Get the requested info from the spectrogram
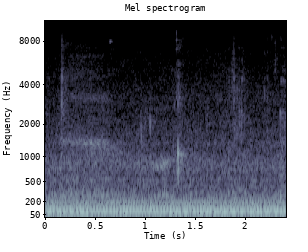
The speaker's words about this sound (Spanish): Después de este primer sorbito, los lunes hay que tomar un poco más de café porque empieza la semana informativa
